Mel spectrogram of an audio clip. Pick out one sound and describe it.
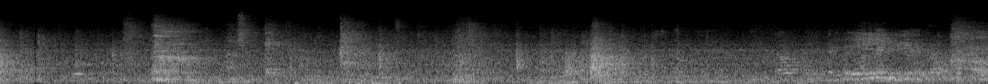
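Dishes and trays clatter.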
